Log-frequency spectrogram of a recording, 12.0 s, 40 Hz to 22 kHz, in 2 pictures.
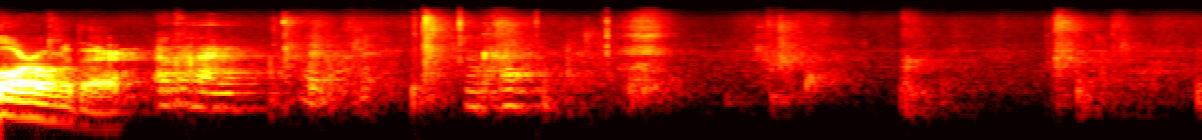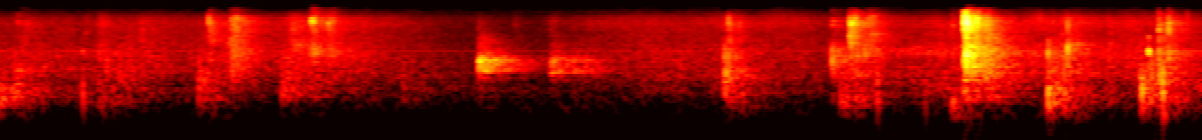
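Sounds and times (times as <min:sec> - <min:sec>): footsteps on floor: 0:03.7 - 0:07.9, 0:09.6 - 0:12.0.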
